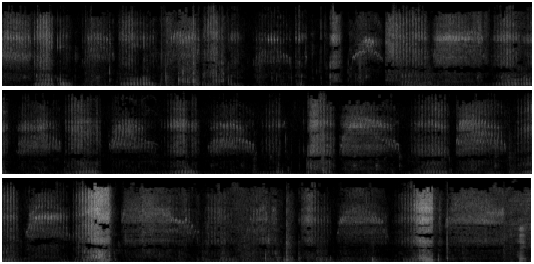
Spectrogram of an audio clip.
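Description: A white cat purring close up, the purr swelling and fading with each breath about once a second. A brief louder burst stands out about fifteen seconds in.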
